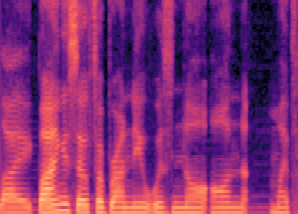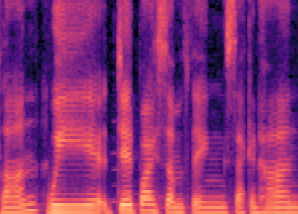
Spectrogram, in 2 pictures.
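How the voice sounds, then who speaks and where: Music plays behind a woman at medium pitch whose intonation is monotone and flat. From Ireland. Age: 20s. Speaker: freelance videographer. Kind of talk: casual talk to camera.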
